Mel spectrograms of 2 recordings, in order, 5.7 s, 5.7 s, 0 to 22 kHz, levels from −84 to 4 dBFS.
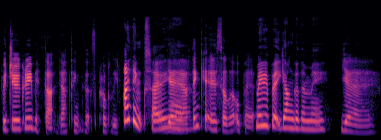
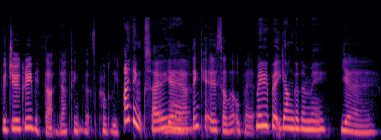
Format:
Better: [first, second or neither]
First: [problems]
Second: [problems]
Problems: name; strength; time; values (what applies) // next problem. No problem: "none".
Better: second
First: thin; very; fading below 400 Hz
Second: none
